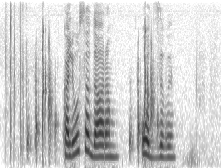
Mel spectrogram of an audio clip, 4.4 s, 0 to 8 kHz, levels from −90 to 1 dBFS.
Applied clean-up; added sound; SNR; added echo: none; Guitar; 13 dB; none.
